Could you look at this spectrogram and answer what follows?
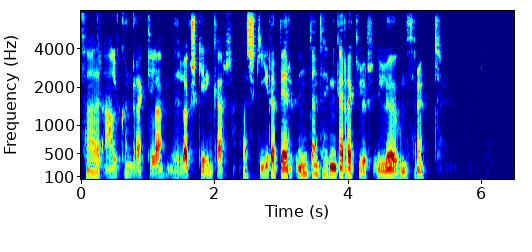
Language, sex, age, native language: Icelandic, male, 30-39, Icelandic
